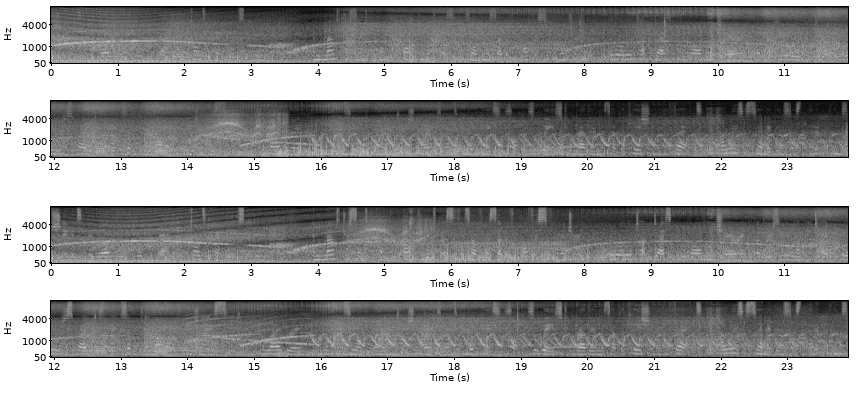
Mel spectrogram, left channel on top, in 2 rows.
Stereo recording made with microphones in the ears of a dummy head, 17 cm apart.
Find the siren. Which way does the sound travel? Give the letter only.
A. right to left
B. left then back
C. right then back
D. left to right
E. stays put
D.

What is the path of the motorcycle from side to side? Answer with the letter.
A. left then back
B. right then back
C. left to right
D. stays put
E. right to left
C.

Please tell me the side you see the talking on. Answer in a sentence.
In this clip you hear the talking on the right.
